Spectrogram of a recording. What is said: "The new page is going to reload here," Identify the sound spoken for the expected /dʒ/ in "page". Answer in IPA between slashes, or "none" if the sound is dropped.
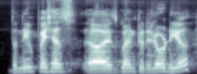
/z/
